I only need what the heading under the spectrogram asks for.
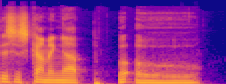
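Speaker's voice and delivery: normal talking voice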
